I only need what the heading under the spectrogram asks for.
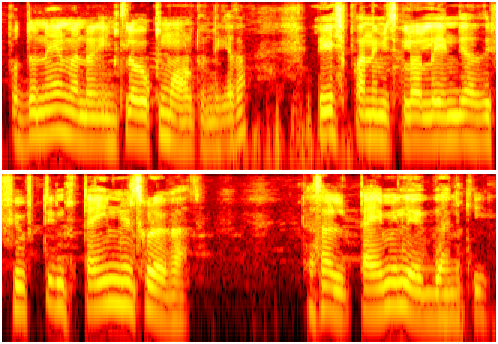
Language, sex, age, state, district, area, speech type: Telugu, male, 18-30, Telangana, Hyderabad, urban, spontaneous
